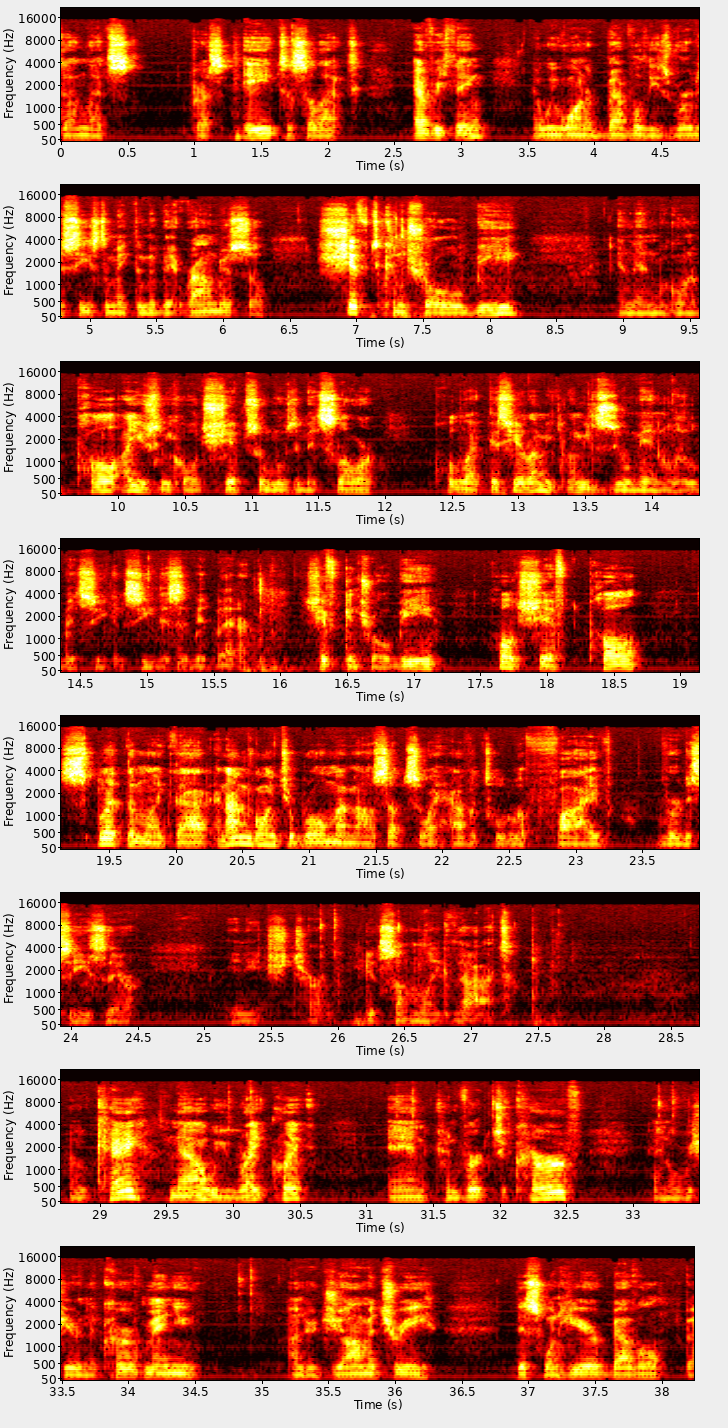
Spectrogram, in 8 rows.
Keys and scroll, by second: 1.3 a, 7.3 ctrl+shift+b, 12.8 Escape, 15.8 ctrl+shift+b, 27.5 Tab.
